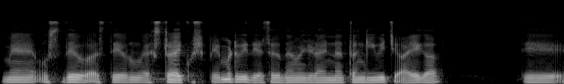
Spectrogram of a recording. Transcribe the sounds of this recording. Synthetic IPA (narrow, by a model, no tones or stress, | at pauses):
mɛ̃ːʔʊ̰sd̪eːʋa̰ːst̪eːʊnũːɛːksʈɾaːɪkːʊʃpeːmə̃ɳʈʋiːd̪eːsəkd̪ãːmɛ̃ːd͡ʒeːɽaːɪnːãːt̪əŋɡiːʋɪt͡ʃa̰ːeːɡaː | t̪eː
